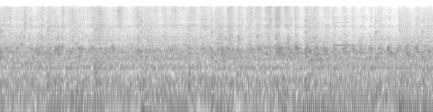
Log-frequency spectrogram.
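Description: Soft background music with a low bass line, over faint scraping of a thin stick stirring paint in a small cup.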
